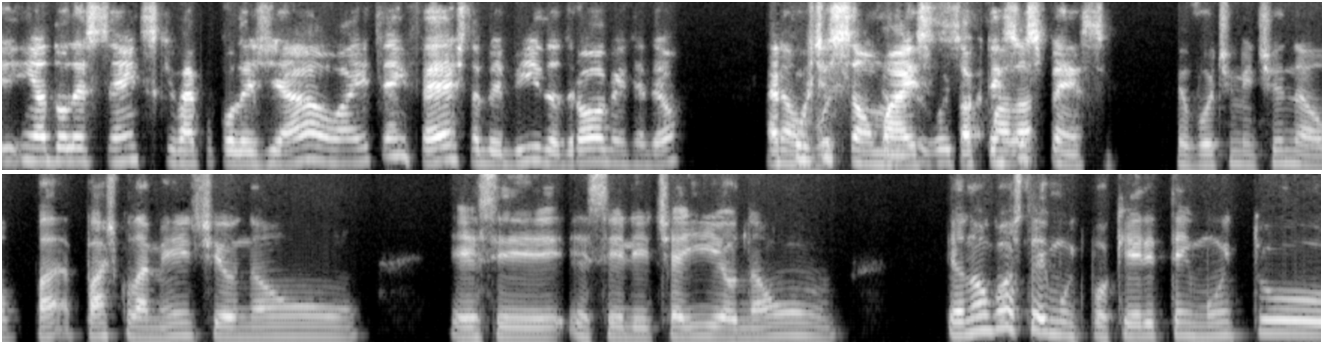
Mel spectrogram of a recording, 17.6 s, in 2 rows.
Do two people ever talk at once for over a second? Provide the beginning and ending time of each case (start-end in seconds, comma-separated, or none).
5.1-6.9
